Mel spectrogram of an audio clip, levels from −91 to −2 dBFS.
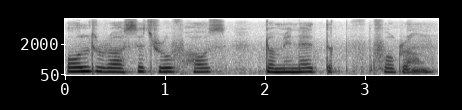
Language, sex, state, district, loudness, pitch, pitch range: English, female, Arunachal Pradesh, Lower Dibang Valley, -15 LUFS, 205 Hz, 200-215 Hz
